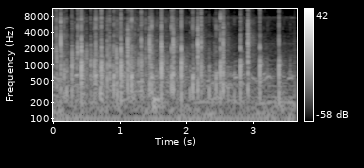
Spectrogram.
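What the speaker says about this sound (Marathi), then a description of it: "आपण सर्वांनी टाळ्या वाजवायच्या." An audience claps at a birthday celebration honouring a shelter manager, a dense patter of hand claps running steadily throughout at moderate distance, with faint voices underneath.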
